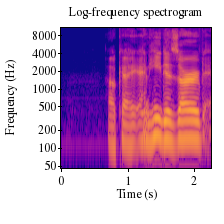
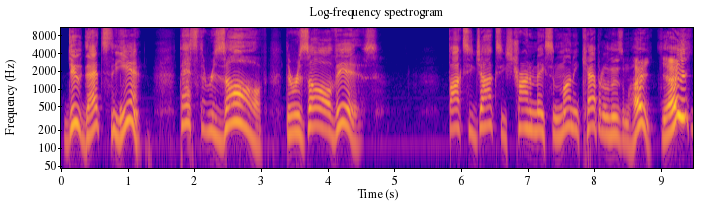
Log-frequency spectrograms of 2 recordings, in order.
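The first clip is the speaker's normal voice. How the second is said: excited; 6 semitones higher, 7 dB louder than usual. Real, not acted. Excited cheer about capitalism.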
